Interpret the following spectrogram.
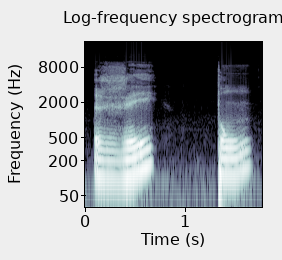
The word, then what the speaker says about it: répondez: Remember, you combine these two letters, you get the sound E. So, répondez.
